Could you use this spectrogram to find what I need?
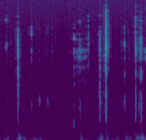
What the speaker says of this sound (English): all typing going wrong here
